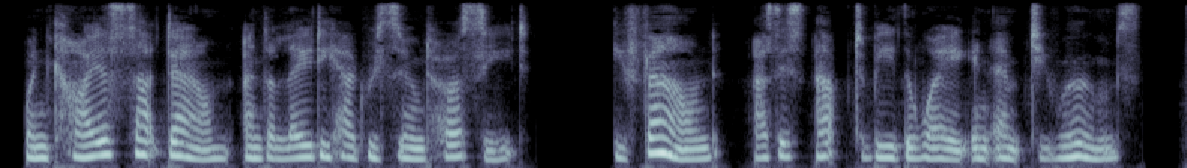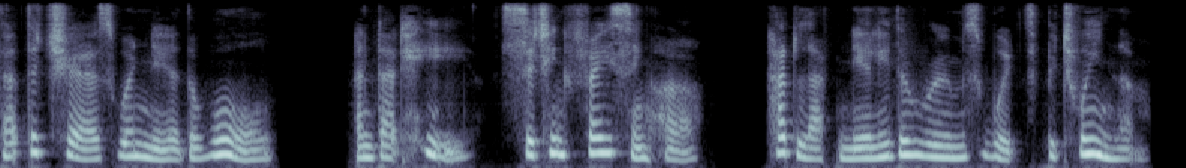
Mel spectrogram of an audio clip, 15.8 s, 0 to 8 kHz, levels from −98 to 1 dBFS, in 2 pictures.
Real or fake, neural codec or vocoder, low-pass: real; none; 7.2 kHz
